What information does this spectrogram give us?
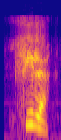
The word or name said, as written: Fila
